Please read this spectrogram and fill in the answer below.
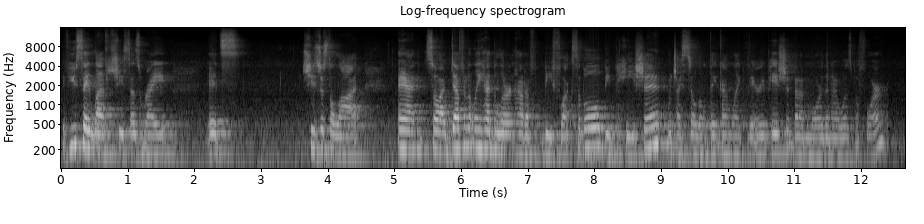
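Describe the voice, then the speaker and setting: Fairly even intonation comes at a moderate pace, with audible room echo and noticeable background noise. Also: woman, fairly low pitch for a woman. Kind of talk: casual panel conversation. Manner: loud.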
